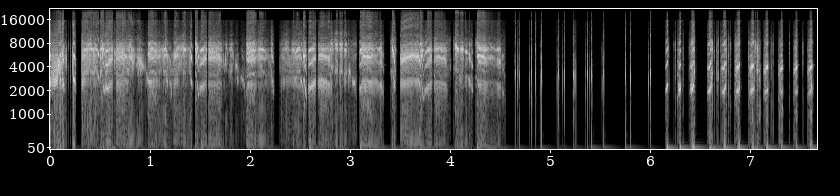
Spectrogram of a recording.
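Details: Swiftlets on a lure call used by Indonesian swiftlet farmers to attract birds chatter in dense, buzzy high twitters that run in a continuous stream, then break into short clicking bursts about twice a second.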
